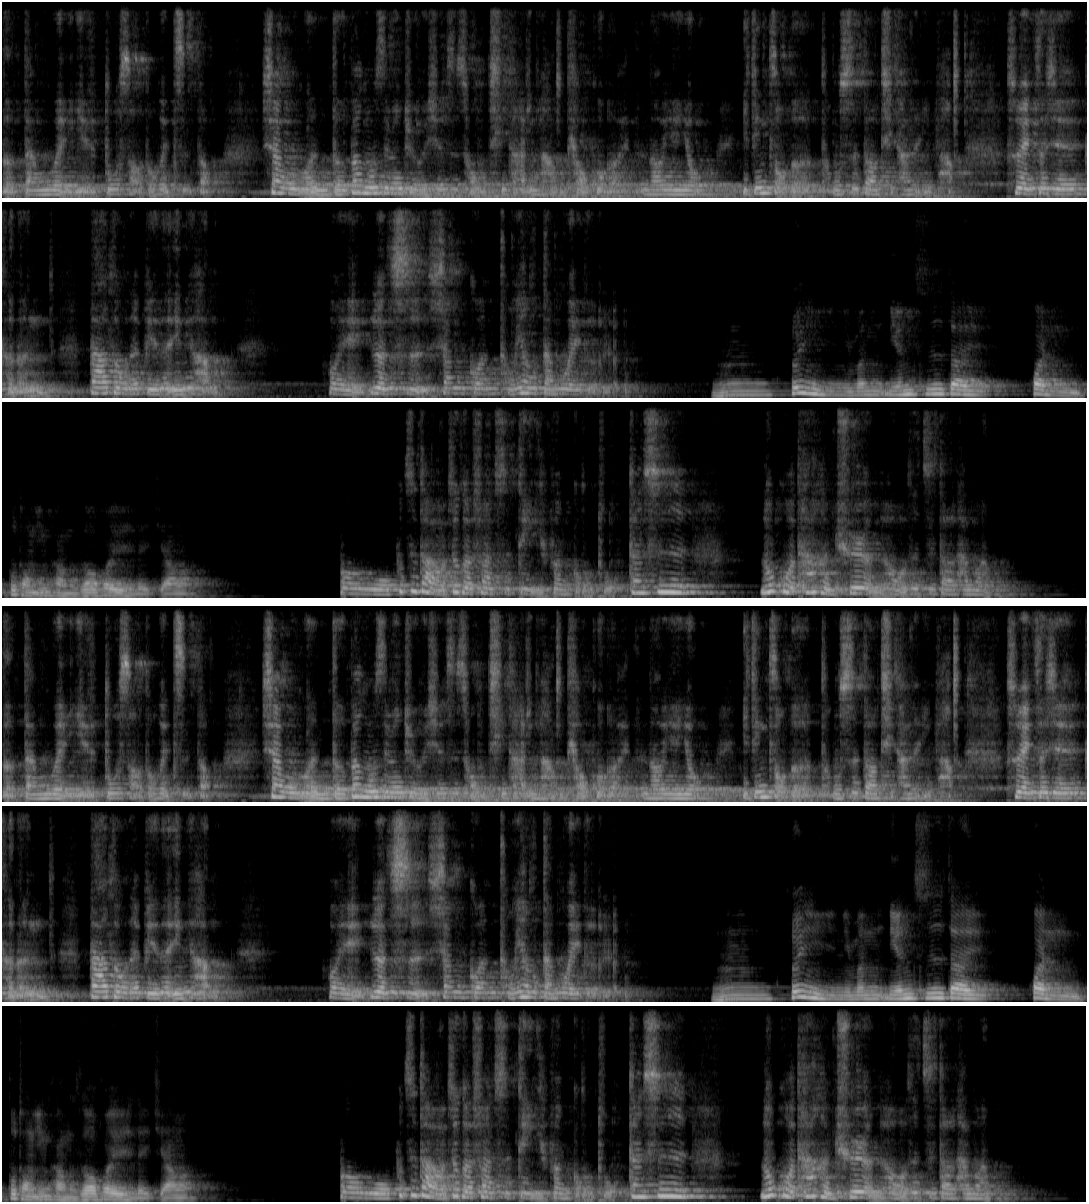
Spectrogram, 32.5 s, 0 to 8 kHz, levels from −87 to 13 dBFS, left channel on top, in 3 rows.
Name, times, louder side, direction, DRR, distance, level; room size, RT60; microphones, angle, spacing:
voice 1, 0.0-7.0 7.4-11.3 11.7-13.0 14.1-17.0 25.1-28.9 29.3-31.6, right 1 dB, 25° right, 3.8 m, -28 dB
sound 1, 2.5-13.6, right 2 dB, 85° right, 2.1 m, -42 dB
voice 2, 17.9-20.7 21.2-23.6, right 2 dB, 60° right, 0.9 m, -28 dB
27.0 x 24.0 x 4.7 m
head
